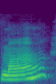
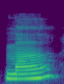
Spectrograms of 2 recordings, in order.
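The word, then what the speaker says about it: 間: It is tricky one for me though since it's pronounced ma and my partner's name is also ma and for him it means horse but he is Chinese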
